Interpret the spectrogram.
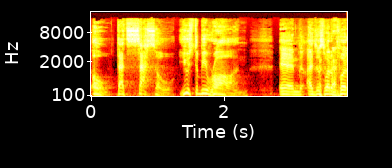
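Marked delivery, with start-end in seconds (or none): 0.0-2.4 imitated movie gangster voice. Retelling a movie scene where a nightclub owner is yelled at: Al Pacino impression. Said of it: "That was a decent Pacino impression".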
